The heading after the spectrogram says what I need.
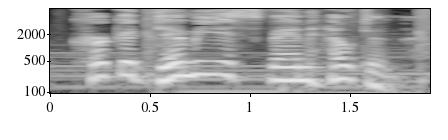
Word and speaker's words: Kirkedemious Van Houten: Kirkedemious Van Houten. That is how you pronounce the name.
